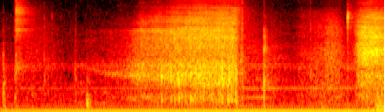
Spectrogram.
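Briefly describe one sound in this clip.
A man slurps a drink noisily.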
